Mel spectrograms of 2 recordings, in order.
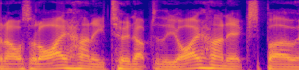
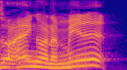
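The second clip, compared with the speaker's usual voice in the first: higher, mock double take; sudden recognition; 8 semitones higher, faster than usual. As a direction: play the stranger who just placed the face. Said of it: "He goes".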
